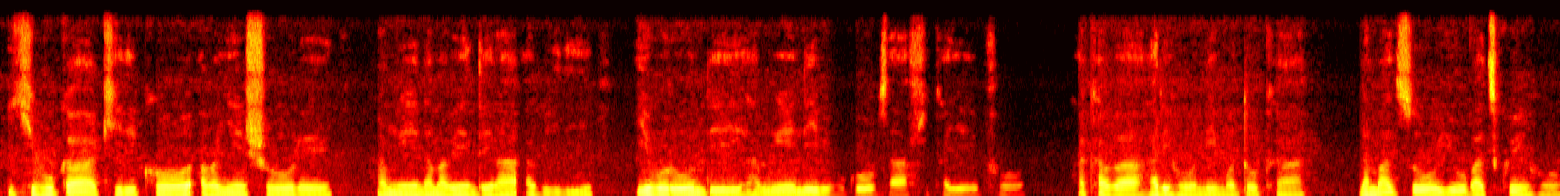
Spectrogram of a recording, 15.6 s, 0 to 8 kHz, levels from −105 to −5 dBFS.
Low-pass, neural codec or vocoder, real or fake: 7.2 kHz; none; real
